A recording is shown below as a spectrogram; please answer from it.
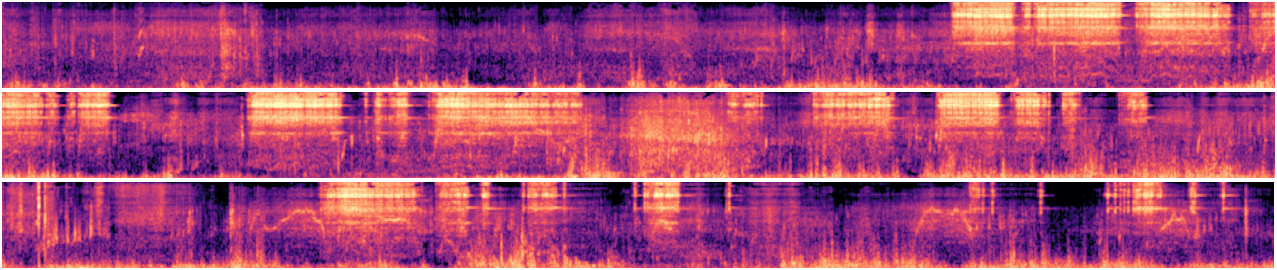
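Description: A spinning reel whirring in repeated short bursts as its handle is cranked to work a lure back in. Under it, wind buffets the microphone and water laps.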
